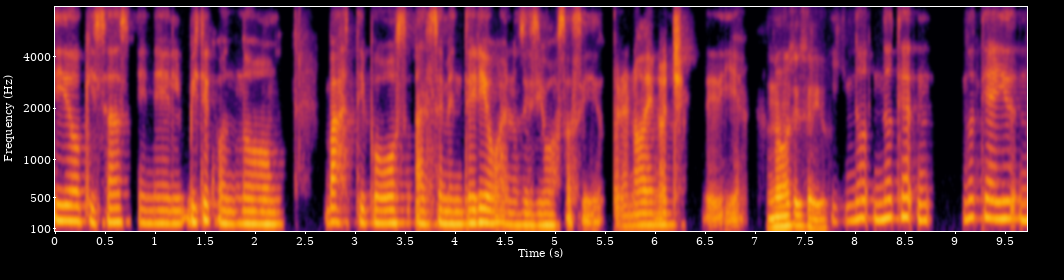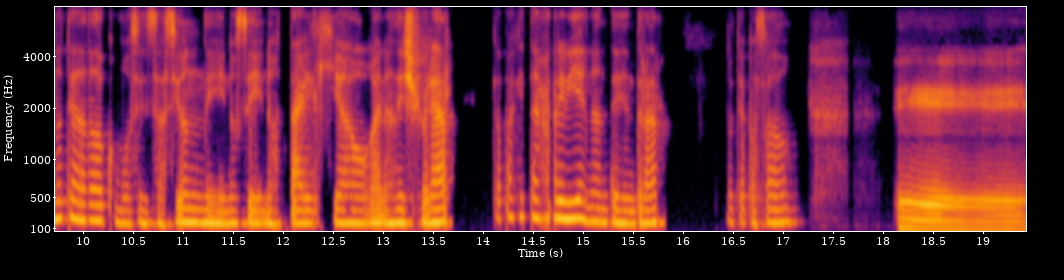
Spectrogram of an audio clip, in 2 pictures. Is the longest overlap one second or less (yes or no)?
yes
